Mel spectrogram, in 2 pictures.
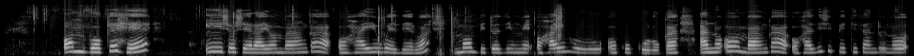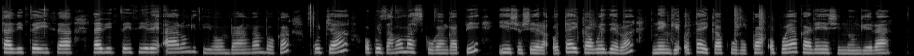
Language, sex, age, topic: Oshiwambo, female, 25-35, finance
